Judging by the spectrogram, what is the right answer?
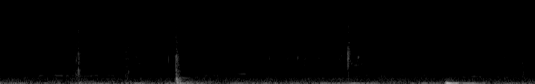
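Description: Trading cards being flipped through by hand: scattered light clicks and snaps of card edges, with a dull thump about four and a half seconds in.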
